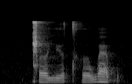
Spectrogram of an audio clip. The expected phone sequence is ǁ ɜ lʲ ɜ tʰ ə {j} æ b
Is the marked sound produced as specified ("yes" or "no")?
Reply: no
